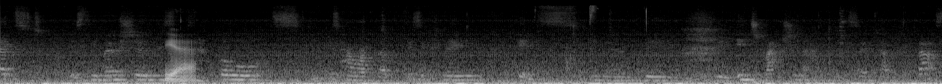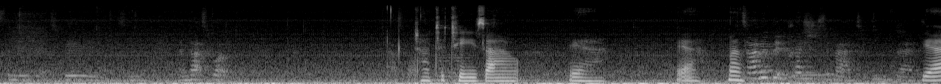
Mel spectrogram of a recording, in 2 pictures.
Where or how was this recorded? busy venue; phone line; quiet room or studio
busy venue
